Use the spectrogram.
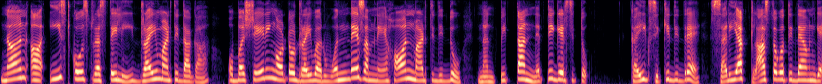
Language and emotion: Kannada, angry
